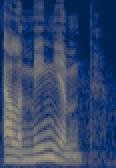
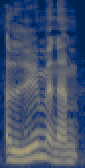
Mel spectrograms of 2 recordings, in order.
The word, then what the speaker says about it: aluminium: In Australia, Susanna, we say Miss Aluminium, but I notice in America you say Miss Aluminum, and I love that more luminous pronunciation of the word, so I will try to refer to it as that, and your most recent novel, The Lost Wife.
